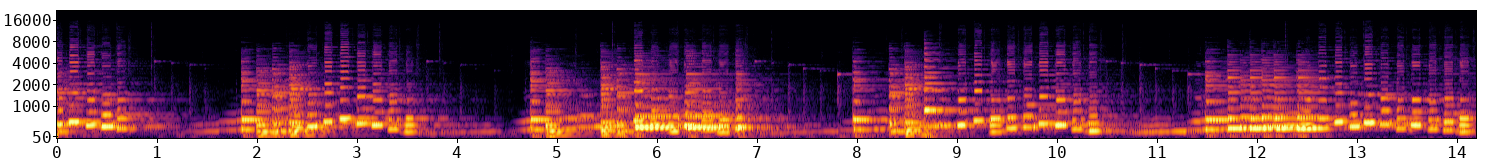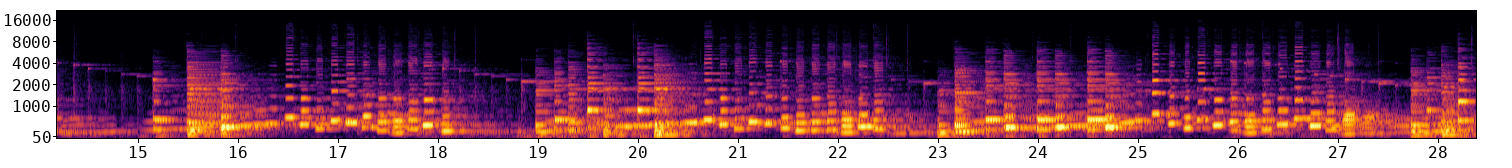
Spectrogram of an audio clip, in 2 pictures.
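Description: Contemporary classical duo for saxophone and piano. Piano chords are struck every few seconds and left to ring and fade, with saxophone tones sounding over them.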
